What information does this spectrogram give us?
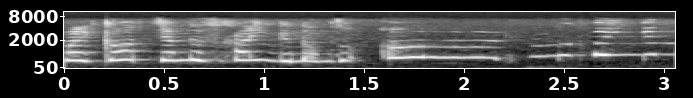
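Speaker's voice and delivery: put-on, very high, excited, swooping fangirl squeal. Speaker retells their reaction to seeing Noah dab, retelling a fangirl freakout. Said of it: "Total Fangirl ausrast".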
